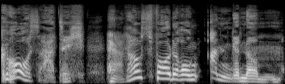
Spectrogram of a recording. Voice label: battle, de; cookie run

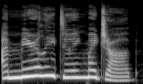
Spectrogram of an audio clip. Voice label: levelup en; cookie run

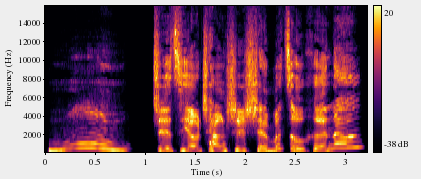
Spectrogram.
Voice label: touch, zh-hant

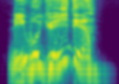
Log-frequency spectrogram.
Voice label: levelup zh-hant; cookie run

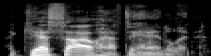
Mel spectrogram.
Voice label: eng match start; Ice Pop

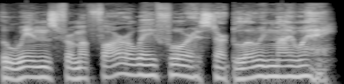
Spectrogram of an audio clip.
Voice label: touch, en; Cookie Run

